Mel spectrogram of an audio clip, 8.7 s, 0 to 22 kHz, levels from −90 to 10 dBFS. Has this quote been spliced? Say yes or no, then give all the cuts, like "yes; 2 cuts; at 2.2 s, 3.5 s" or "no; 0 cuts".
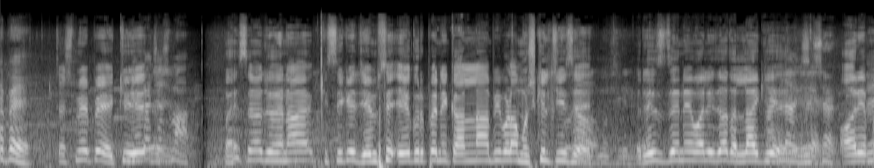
yes; 1 cut; at 1.9 s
